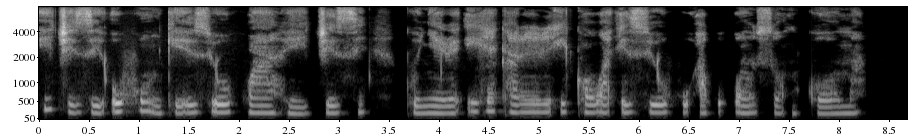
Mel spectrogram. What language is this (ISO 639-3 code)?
ibo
